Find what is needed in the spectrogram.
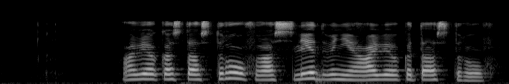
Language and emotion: Russian, neutral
